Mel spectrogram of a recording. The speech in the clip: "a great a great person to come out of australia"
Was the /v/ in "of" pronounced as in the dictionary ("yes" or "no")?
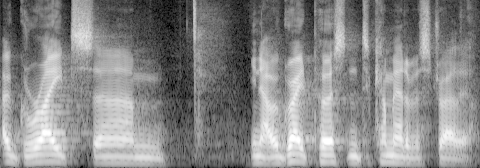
yes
